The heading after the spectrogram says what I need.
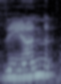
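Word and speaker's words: Xan: seen your name wrong it's XA n zan Lance it all says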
